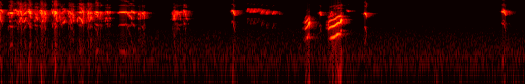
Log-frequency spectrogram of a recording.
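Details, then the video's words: Tanager, one of many colourful Latin American species: a dense, high twittering run for about a second and a half, followed by separate thin whistles, a couple of steep downslurred notes and a final short chip. "SONIDO DE LAS TANGARAS"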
